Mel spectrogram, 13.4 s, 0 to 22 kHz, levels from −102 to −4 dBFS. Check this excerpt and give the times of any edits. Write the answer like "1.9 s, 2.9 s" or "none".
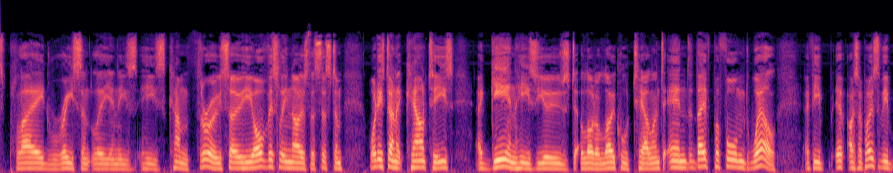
8.7 s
